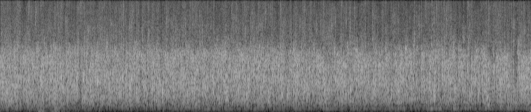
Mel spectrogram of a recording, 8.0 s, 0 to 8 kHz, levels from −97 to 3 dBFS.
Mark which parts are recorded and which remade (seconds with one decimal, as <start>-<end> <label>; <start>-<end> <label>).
0.0-1.1 recorded; 1.1-1.7 remade; 1.7-8.0 recorded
